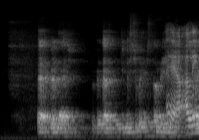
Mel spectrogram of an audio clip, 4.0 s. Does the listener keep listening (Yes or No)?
No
